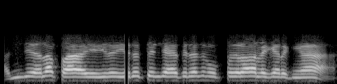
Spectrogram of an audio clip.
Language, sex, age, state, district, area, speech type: Tamil, male, 60+, Tamil Nadu, Ariyalur, rural, conversation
